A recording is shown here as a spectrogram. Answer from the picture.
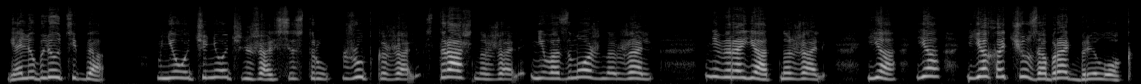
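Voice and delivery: high, loud outpouring of pity; impassioned pleading. A narrator's reading. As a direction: plead urgently, stammering into the final wish. Pug pleads, pouring out pity.

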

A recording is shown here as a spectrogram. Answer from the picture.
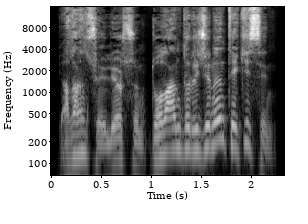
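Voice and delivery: rising to a high-pitched outburst; angry accusation. A narrator's reading. Father calls the old man an impostor, angry. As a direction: start firm, then flare up.

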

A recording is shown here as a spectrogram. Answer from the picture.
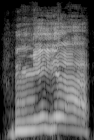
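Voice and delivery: very high frightened squeal. A narrator's reading. Watchman denying blame while attacked, squealing. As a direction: squeal the denial in panic. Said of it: "визжал сторож".

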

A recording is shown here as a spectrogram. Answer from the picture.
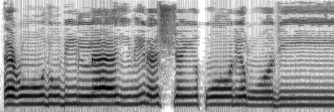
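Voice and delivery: slow, high melodic tajweed chant; slow high Quran chanting; Quranic recitation. Acted. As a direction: recite the verses with long held vowels.

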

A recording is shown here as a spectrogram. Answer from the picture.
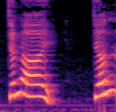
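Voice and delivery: lightly rasped, high calling voice; hoarse woman calling. Acted. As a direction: call out a name like a hoarse stranger at night. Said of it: "cái giọng của người này rất là khàn".

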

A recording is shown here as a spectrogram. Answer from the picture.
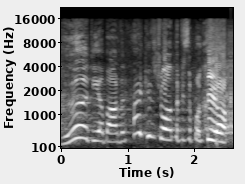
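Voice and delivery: loud, mortified telling-off; building to an indignant yell; acted outraged scolding. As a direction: shout at your partner for embarrassing you. Acted girlfriend scolding her embarrassing partner.

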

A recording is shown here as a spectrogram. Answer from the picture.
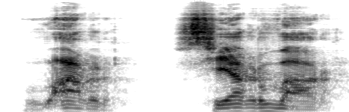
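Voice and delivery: plain reading voice

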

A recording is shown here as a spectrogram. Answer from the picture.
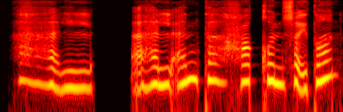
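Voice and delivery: high, slow, faltering question; shaken stammer. A narrator's reading. Yusra asks the creature if it is a devil, shaken. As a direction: stumble over the words in shock. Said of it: "وهي لا تزال مهزوزة من هول ما تراه".

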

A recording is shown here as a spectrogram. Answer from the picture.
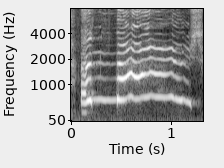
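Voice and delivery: very high, drawn-out scream; shrieking. A narrator's reading. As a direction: scream at a mouse in panic. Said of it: "gilde mevrouw".

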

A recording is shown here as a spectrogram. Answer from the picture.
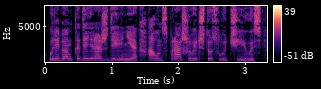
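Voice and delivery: loud, high-pitched scolding; angry bark. A narrator's reading. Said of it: "гаркнула на него Анжела".

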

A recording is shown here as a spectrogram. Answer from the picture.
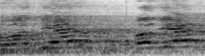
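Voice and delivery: loud teasing call of "vas bien"; mock shout. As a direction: bellow it to a sobbing recruit, half laughing. Mocking crying downline, shouting back. (grito burlón)

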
